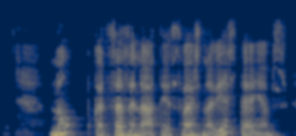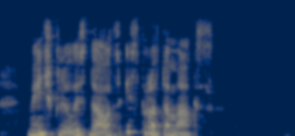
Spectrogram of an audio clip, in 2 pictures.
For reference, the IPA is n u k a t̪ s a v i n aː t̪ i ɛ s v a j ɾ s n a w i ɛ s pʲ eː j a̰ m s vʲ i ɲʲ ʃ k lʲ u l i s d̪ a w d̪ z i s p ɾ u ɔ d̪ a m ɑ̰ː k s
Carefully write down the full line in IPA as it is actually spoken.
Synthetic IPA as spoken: n u k a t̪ s a z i n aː t̪ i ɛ s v a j ɾ s n a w i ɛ s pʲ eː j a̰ m s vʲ i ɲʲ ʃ k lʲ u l i s d̪ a w d̪ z i s p ɾ u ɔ t̪ a m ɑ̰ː k s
